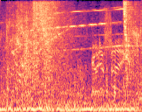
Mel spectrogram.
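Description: A placed charge detonating in Call of Duty Infinite Warfare, with a heavy low boom rumbling beneath military radio chatter and a voice speaking over it.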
